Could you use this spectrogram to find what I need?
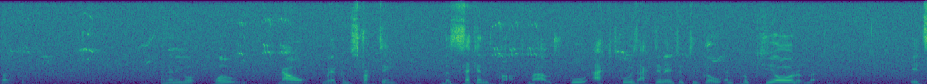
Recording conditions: poor sound quality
